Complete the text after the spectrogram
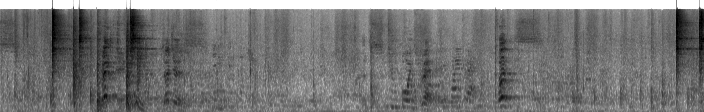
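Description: Sword blades clash sharply in quick strikes.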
